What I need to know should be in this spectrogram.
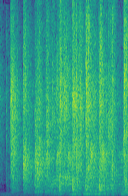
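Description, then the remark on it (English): An audience breaks into steady applause to vote for a review of the horror film The Conjuring, many hands clapping at once in a dense, loud, crackling wash that holds for a couple of seconds, with no one speaking. “So if you would like to see The Conjuring, clap now.”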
